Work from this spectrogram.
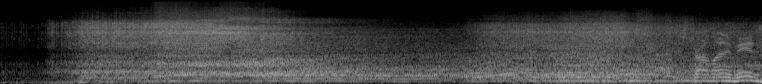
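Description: Chassis dragsters, including a 17 American chassis dragster and a 2019 Elite chassis dragster, race down a drag strip with a loud, sustained engine roar whose pitch swells and shifts, with a voice speaking underneath.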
